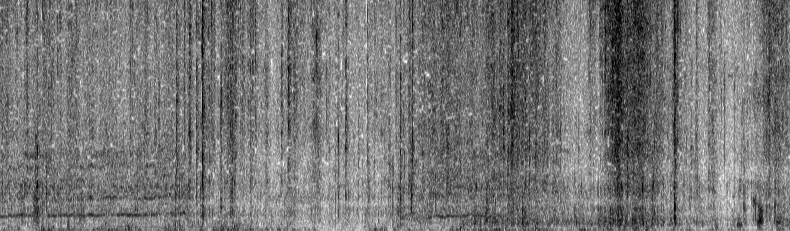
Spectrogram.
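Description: Mountain bike tyres crunch over dry leaves.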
